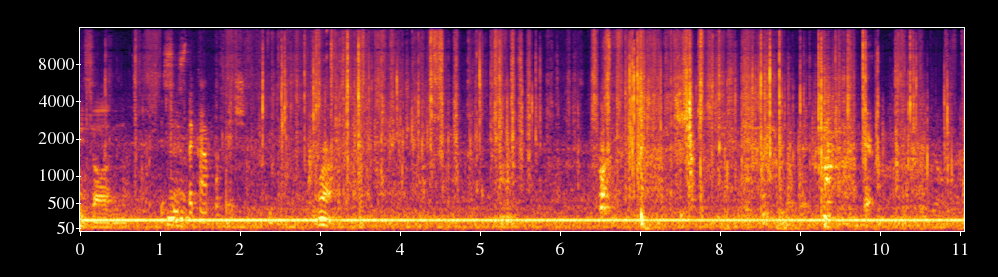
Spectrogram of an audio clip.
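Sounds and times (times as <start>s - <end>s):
vending machine hum: 0.0s - 11.0s.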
